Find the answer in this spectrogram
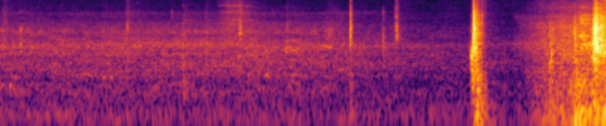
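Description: A vehicle running at idle with a low steady hum and a few faint clicks, then a car door shut with one loud thump about six seconds in. Noise of the vehicle moving off rises near the end.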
